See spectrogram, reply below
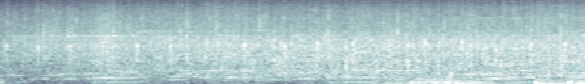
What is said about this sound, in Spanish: Ovación para el toro.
